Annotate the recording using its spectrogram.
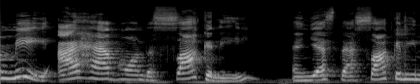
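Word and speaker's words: Saucony: For me, I have on the Sakccin. And yes, that's Sakccin, not Sakonei.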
